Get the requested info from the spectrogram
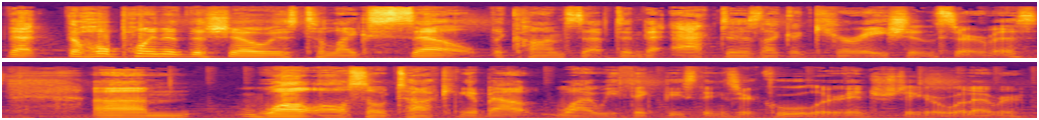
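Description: A man's voice: on the low side, brisk, gravelly. A man hosting a podcast in casual, informal conversation, sometimes reading text aloud. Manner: informal, swearing, often laughing. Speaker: podcast host. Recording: background music under speech. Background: music.

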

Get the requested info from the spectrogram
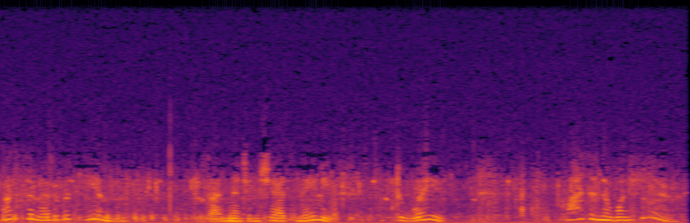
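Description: An actress playing an anxious, hesitant young bride from back east in an old radio western. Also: female voice, fairly high pitch, expressive, a little slow. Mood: worried, bewildered. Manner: hesitant, stammering, breathless questions. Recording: noisy old radio drama recording.

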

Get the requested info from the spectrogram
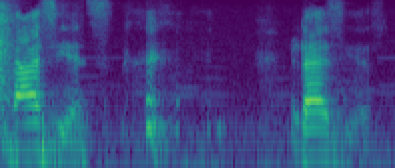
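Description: A man's voice: sits high, animated, extremely slow, pushed and bright, husky, soft background music, low-quality recording. A man with a Colombian accent, a guest author explaining his ideas in a didactic interview answer.

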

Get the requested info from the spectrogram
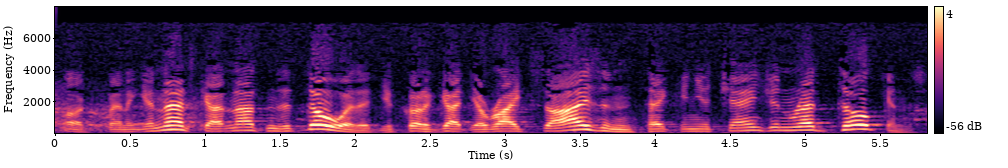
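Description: Streetwise New wisecracker running a tavern, pompous and sardonic, on a noisy, tinny vintage radio comedy recording. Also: male voice, a little high, sing-song, brisk. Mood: wry, teasing. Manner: sardonic, streetwise, malapropism-prone. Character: wisecracking, self-important tavern manager with mangled grammar. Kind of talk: 1940s radio comedy acting.

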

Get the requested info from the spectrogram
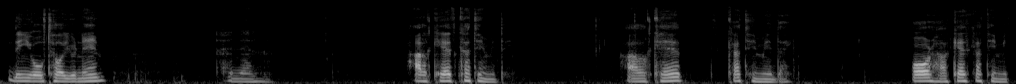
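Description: A man teaching a casual online language lesson, halting with many fillers and restarts and repeating each phrase slowly for learners. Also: mid-range voice, dry recording.

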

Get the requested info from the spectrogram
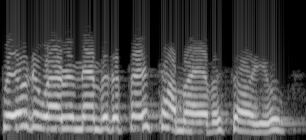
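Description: An actress playing a young colonial wife, fond and teasing, in an old-time radio drama. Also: female voice, high-pitched, fast, close to an everyday voice. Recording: muffled old radio, long reverb.

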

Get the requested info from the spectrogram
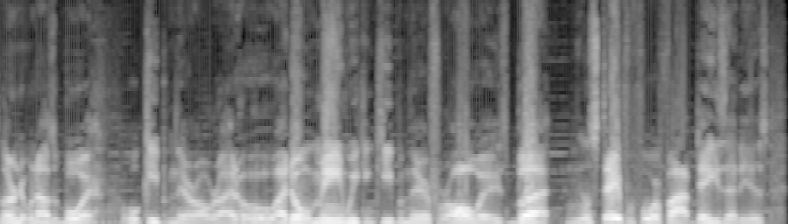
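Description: A man voicing a cheerful, booming old grandfather in a spoken story, loud and hearty. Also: animated, normal speed, few pauses, natural voice.

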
